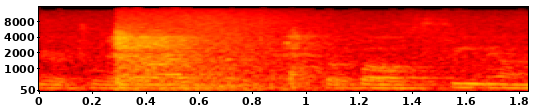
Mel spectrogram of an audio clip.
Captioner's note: audience member coughing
